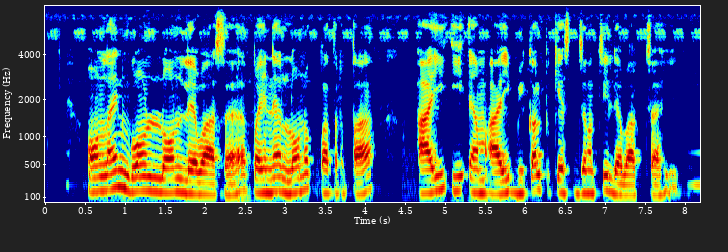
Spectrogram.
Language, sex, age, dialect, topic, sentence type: Maithili, male, 25-30, Eastern / Thethi, banking, statement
